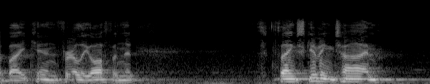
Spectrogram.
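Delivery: ordinary talk, nothing marked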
